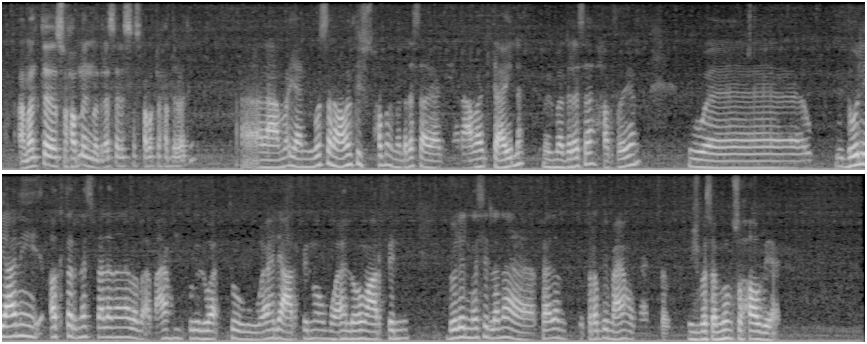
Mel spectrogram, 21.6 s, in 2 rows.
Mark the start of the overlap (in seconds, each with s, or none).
none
